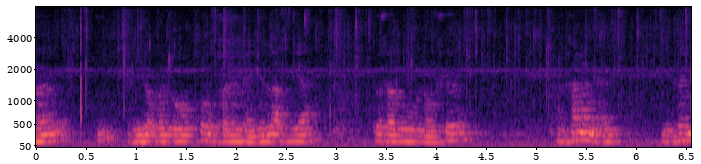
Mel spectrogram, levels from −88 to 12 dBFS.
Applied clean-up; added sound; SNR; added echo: none; Rain; 19 dB; reverberation time 0.7 s.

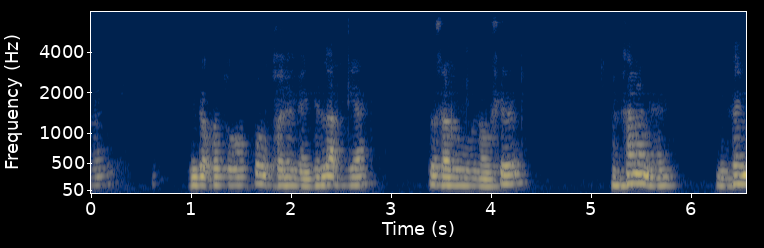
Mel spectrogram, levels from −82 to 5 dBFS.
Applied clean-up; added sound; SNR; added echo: neural mask model DeepFilterNet 3.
